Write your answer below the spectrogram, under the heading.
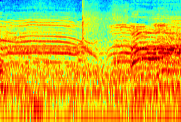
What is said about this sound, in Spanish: Cuando entran al hospital, se escuchan ruidos y gritos de niños.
